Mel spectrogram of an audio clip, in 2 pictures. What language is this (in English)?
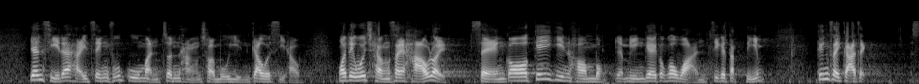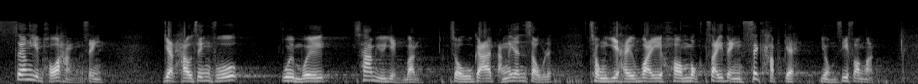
Cantonese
